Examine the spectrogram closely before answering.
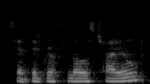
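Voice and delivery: ordinary delivery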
